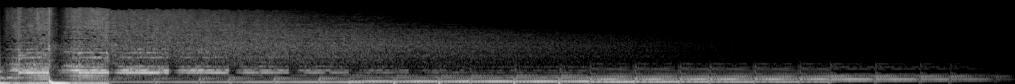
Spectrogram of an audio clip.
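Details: Electronic music opens with a loud hit, then repeating bass notes and plucked tones fade out toward the end, with no animal voice heard.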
